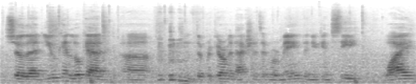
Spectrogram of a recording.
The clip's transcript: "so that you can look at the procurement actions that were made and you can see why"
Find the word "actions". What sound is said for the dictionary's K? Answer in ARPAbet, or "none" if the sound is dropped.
K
